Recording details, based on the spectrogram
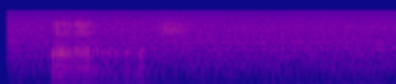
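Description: A sleeping Pekingese gives one rattling, buzzy snore, followed by a softer breathy exhale against steady room hiss.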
